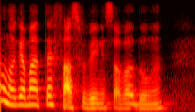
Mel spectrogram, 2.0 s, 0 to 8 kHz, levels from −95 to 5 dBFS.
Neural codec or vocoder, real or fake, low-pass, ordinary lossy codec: codec, 24 kHz, 0.9 kbps, DualCodec; fake; 7.2 kHz; none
